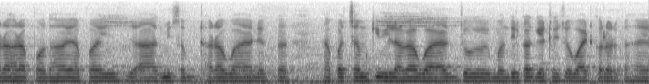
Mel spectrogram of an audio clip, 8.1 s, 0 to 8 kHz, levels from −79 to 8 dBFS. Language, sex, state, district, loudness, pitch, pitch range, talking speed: Hindi, male, Odisha, Nuapada, -16 LUFS, 130 Hz, 125-130 Hz, 215 wpm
